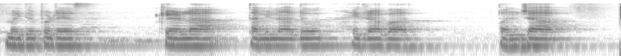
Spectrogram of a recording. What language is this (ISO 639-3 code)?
mni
